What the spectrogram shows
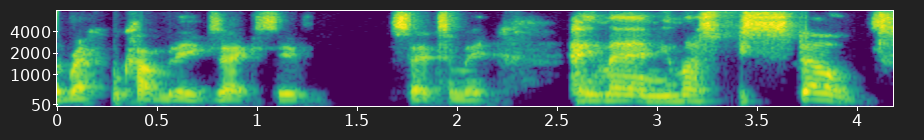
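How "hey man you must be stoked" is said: amateurish attempted American accent, pitched up. Quoting a record company executive's words to him, imitating Matt's American accent. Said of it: "excuse my attempt at an American accent".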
